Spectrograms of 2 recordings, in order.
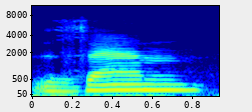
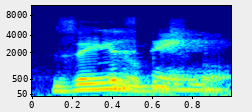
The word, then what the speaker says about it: Zane: of all the protagonist zan i'm sorry am i correct pronounce this correct zan zane okay okay my mistake zayn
